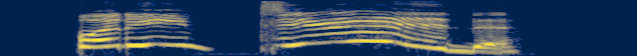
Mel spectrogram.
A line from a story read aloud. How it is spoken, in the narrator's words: I screamed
